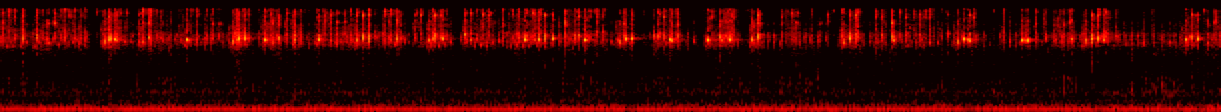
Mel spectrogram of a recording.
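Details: A chorus of live crickets gives rapid high chirps, dense pulsed trills with sharper individual chirp notes standing out irregularly, and a faint constant low hum.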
